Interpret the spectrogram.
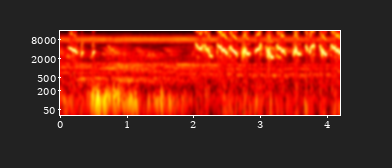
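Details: Male Lemon-bellied white-eye from Lombok, used to lure and train quiet birds: two early high chirps, a pause, then a quick string of about a dozen bright descending notes, with a steady high-pitched hum underneath.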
